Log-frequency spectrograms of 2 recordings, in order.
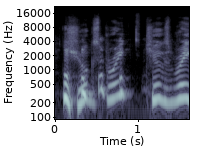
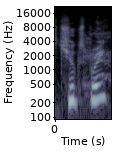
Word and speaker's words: Tewkesbury: This is one of those names that is quite hard for me to pronounce. Tewkesbury, Gloucester. I know Gloucester, it's fine, but yeah, there's too many letters in this. Tewkesbury, this is where we're starting from.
